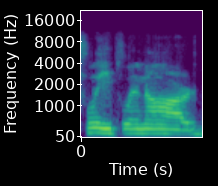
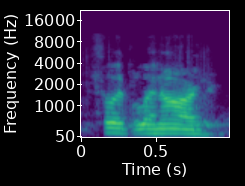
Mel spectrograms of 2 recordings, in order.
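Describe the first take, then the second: First: The first name has a foreign, non-English sound. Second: The first name sounds like English Philip. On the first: The speaker calls it right. "It's Philippe Leonard" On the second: The speaker calls it wrong. "that's not the way it is pronounced"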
